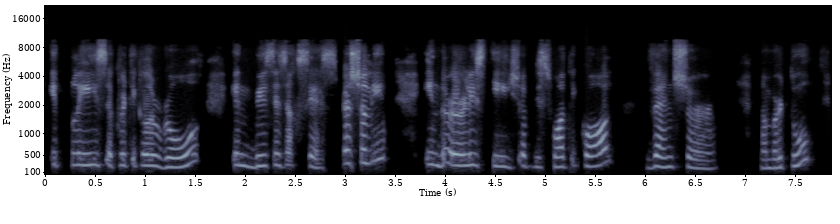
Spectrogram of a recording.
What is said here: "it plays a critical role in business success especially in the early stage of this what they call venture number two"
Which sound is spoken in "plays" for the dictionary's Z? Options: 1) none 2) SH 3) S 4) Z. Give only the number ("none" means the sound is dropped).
3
